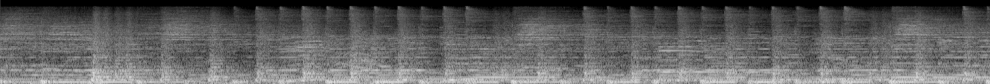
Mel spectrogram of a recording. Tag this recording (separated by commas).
fiddle, Music, Musical instrument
